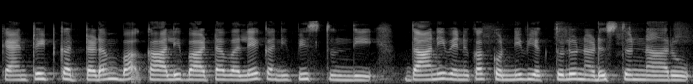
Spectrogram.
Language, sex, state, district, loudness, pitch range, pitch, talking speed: Telugu, female, Telangana, Hyderabad, -16 LUFS, 215-240 Hz, 225 Hz, 85 wpm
